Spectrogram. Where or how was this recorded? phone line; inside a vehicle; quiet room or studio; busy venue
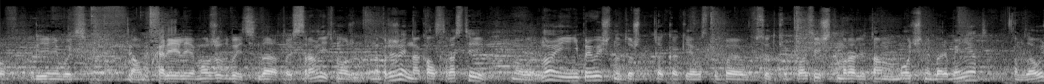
busy venue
